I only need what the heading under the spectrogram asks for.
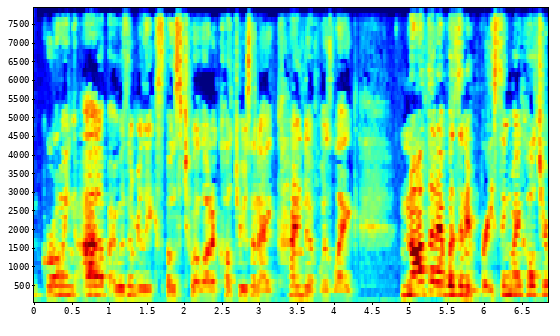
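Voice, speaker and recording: A young woman from Sri Lanka who grew up in Canada, chatting reflectively as a beauty vlogger while doing her make-up, full of "like" fillers. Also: on the high side. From Sri Lanka, raised in Canada.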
